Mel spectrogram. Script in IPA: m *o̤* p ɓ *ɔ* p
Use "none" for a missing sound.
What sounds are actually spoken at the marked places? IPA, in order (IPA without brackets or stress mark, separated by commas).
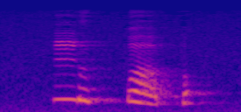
o̤, ɔ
